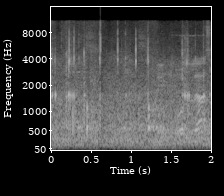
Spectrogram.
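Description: People talking nearby, with several short, sharp clicks in the first half-second or so.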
